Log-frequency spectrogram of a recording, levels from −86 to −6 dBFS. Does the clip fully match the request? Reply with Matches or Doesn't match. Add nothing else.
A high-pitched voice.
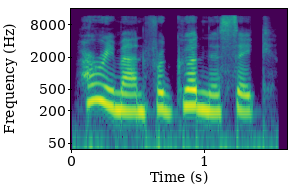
Matches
